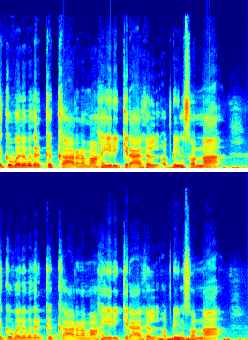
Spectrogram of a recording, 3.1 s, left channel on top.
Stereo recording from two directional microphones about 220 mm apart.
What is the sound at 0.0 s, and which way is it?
Speech, 30° left (ahead or behind).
